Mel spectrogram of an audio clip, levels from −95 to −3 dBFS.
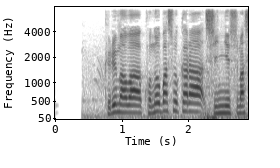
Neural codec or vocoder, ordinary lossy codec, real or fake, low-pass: none; none; real; 7.2 kHz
